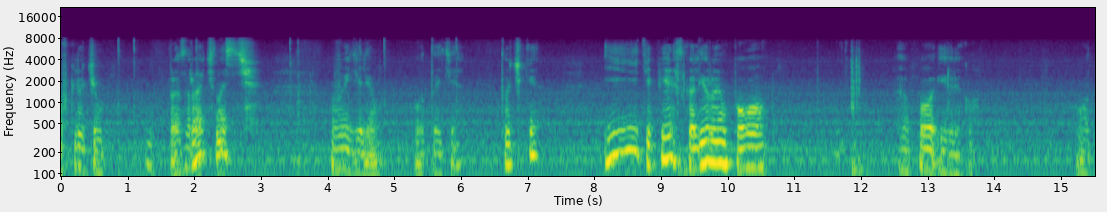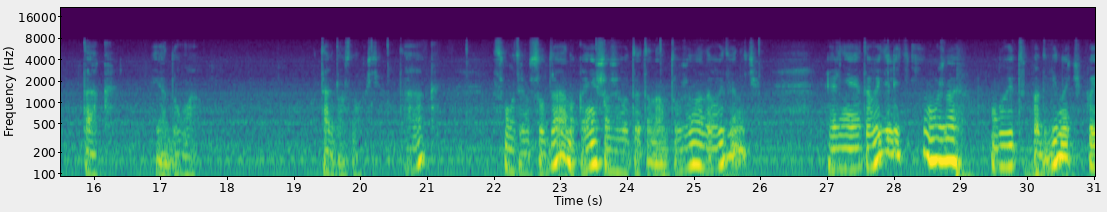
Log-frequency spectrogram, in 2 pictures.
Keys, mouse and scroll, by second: 0.8 click, 2.0-4.8 middle drag, 4.8 click, 9.2 s, 21.5-24.4 middle drag, 24.4 click.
